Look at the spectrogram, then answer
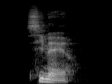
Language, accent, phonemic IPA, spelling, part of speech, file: French, France, /si.mɛʁ/, cimer, interjection, LL-Q150 (fra)-cimer.wav
- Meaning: thank you; thanks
